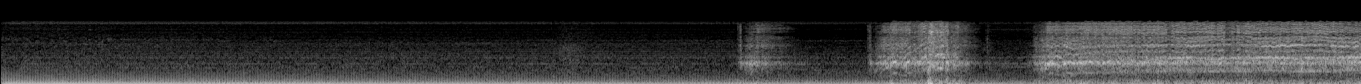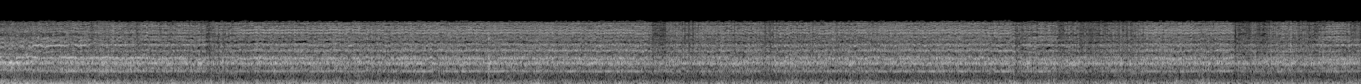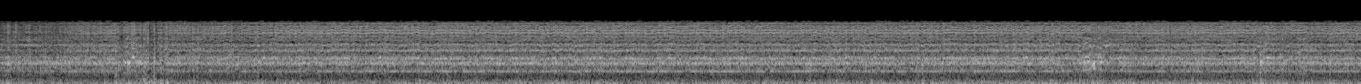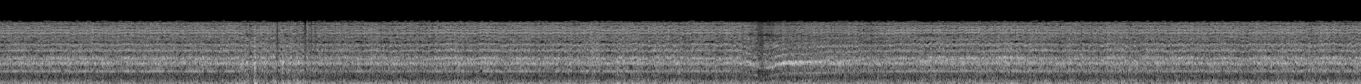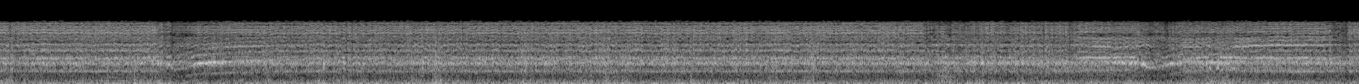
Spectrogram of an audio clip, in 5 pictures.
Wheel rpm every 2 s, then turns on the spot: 0, 0, 0, 0, 30, 110, 160, 160, 160, 160, 160, 160, 160, 160, 160, 160, 160, 160, 160, 160, 160, 160, 160, 160, 150, 160, 160, 150, 140, 160, 160, 160, 160, 160.
none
